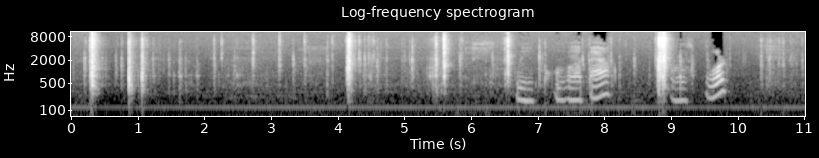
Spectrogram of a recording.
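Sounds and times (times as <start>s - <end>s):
plastic toy blaster clicks: 8.8s - 9.1s.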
